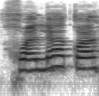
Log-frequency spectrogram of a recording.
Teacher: هو الذی خلق لکم ما فی الارض جمیعا، هو الذی، زی کو نرمی کے ساتھ کھینچیں گے، یا مد ہو رہی ہے، خلق، خا پر حروف ہے، قاف بھی مستعلیہ حروف ہے، لام باریک پڑھیں گے۔ ٹھیک، خلق، خلوق کر کے لام کو پر نہیں کرنا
